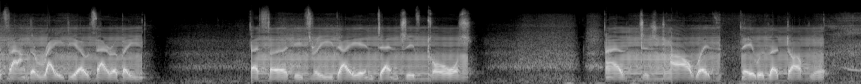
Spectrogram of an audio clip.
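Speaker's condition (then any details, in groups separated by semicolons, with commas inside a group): Laryngeal cancer with laryngectomy; chemotherapy, radiotherapy, repeated surgery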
